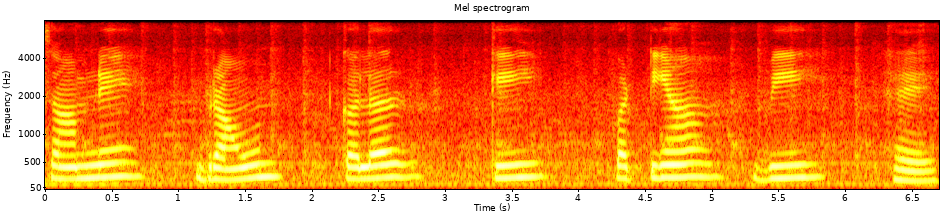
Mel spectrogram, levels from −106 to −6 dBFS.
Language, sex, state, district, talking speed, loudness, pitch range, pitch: Hindi, female, Madhya Pradesh, Dhar, 65 wpm, -15 LUFS, 210-235 Hz, 225 Hz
